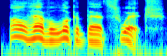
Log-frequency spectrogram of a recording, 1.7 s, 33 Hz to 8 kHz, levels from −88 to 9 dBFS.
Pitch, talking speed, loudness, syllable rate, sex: 165 Hz, 250 wpm, -15 LUFS, 4.8 syllables/s, male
